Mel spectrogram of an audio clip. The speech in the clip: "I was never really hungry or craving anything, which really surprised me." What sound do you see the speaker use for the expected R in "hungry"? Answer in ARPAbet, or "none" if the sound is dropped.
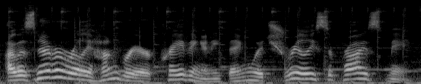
R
